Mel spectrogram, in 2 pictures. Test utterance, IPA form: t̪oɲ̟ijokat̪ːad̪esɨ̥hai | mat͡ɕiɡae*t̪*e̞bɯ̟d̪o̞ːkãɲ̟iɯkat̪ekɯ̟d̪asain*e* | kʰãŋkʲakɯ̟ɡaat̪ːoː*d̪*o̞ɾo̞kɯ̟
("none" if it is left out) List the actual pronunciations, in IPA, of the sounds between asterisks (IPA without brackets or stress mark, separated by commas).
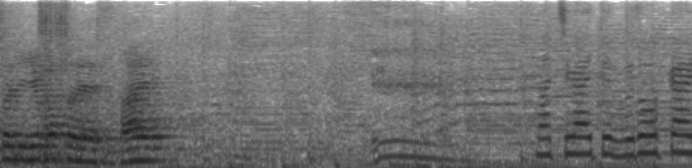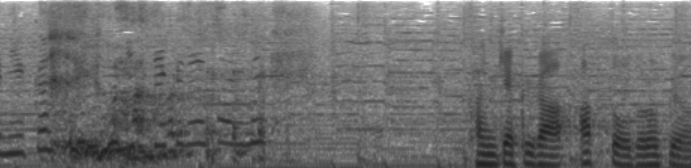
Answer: t̪, e, d̪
